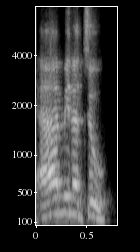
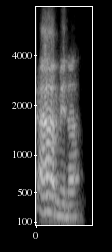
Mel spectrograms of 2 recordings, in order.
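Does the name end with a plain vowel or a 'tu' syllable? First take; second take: tu syllable; plain vowel. First: The name ends with a pronounced 'tu' syllable. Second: The name ends on a plain vowel. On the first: The speaker carries on as if more words follow. The speaker calls it wrong. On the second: The speaker stops on the word. The speaker calls it right. "They're always going to say"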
